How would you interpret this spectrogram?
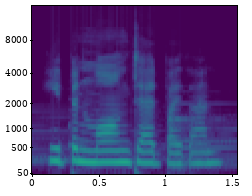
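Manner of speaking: normal talking voice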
